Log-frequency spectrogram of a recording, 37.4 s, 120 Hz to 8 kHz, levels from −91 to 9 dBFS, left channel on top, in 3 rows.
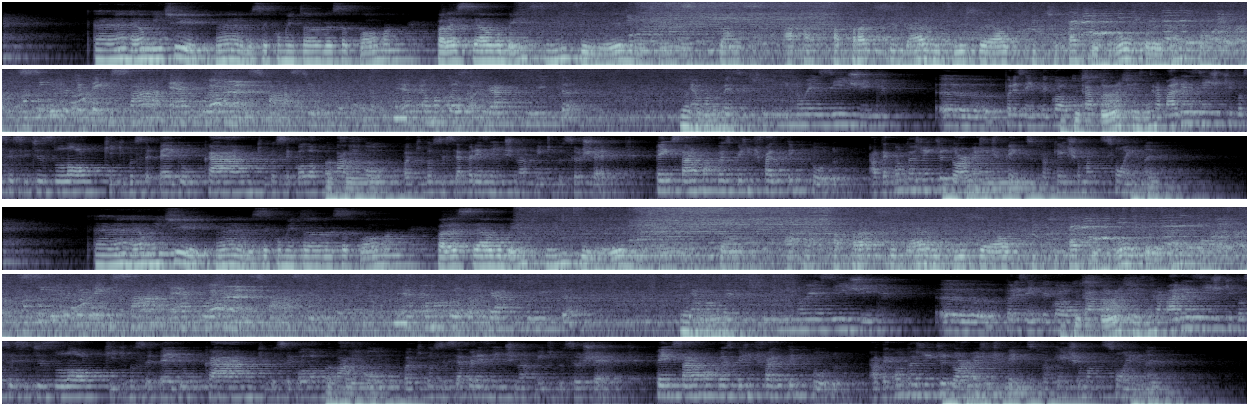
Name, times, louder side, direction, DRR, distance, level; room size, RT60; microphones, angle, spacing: voice 1, 0.9-3.9 4.4-7.4 7.8-12.1 19.2-19.7 23.0-24.0 28.1-28.7 34.3-35.4 36.2-36.5, left 1 dB, 35° left, 1 dB, 0.6 m, -22 dB
sound 1, 5.1-20.4, right 2 dB, 40° right, 1.2 m, -33 dB
voice 2, 6.2-7.6 12.6-15.7 16.4-18.2 19.3-21.3 21.8-30.9 31.4-33.3 33.6-36.4, left 1 dB, 50° left, 0 dB, 1.5 m, -30 dB
sound 2, 7.5-17.3, left 1 dB, 10° left, 0.9 m, -27 dB
12.5 x 5.8 x 3.7 m, 1.4 s
head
